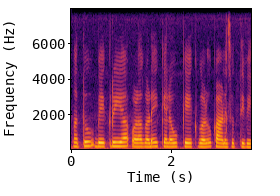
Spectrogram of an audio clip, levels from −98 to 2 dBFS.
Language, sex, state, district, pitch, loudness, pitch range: Kannada, female, Karnataka, Bidar, 210 Hz, -17 LUFS, 205-225 Hz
